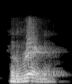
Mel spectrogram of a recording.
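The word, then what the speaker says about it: read: और रीड की spelling same होती है तीनों फॉर्म में, लेकिन प्रोनाउंसिएशन बदल जाता है। मतलब रीड फर्स्ट फॉर्म हो जाएगा, रेड सेकंड फॉर्म, और रेड ही क्या हो जाएगा, थर्ड फॉर्म।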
